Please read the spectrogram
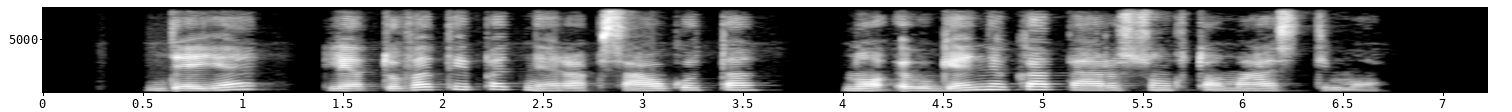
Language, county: Lithuanian, Kaunas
